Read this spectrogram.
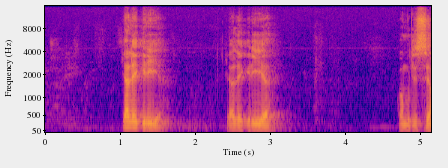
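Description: A middle-aged man speaks slowly and calmly into a microphone, reading out.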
